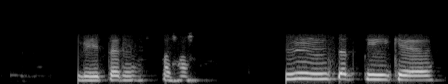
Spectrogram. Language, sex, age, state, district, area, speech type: Urdu, female, 45-60, Bihar, Khagaria, rural, conversation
